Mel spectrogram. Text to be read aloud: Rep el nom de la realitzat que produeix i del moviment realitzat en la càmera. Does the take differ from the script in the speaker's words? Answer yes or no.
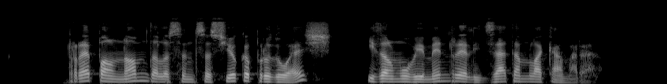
yes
